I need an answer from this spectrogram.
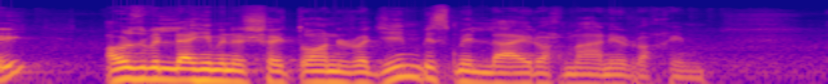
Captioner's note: Arabic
